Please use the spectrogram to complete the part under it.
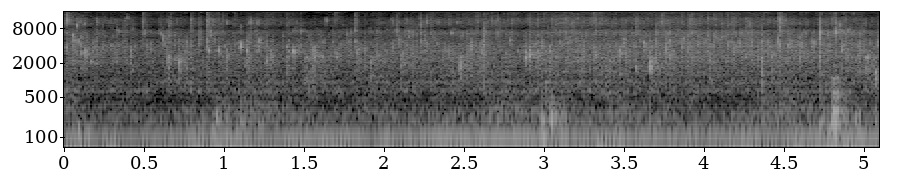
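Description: Fish fillets frying in very hot oil for fish and chips, a dense, steady crackling sizzle with scattered pops, continuous and close throughout with no talking.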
